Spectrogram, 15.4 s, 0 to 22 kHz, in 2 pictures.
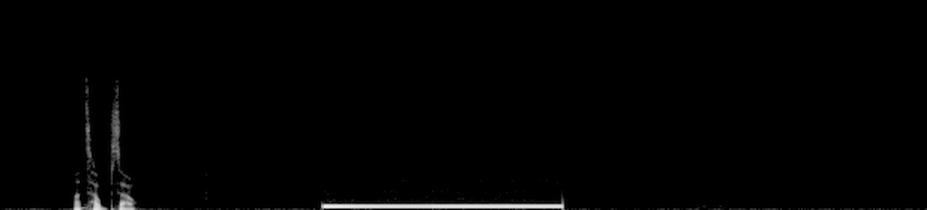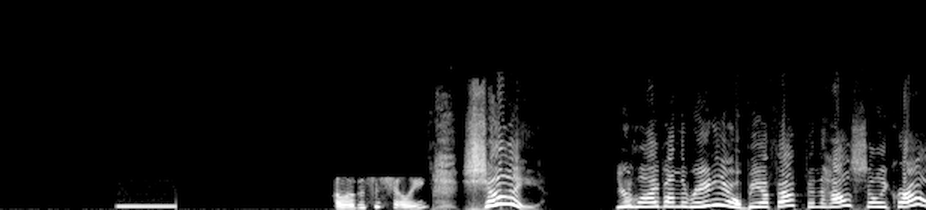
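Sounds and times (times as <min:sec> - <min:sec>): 
faint low hum: 0:00.0 - 0:15.4
speech: 0:00.6 - 0:01.2, 0:10.6 - 0:15.4
telephone ringback tone of outgoing call: 0:02.7 - 0:04.7, 0:08.7 - 0:09.2.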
